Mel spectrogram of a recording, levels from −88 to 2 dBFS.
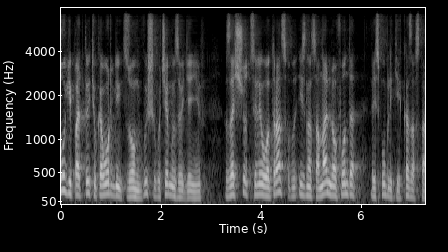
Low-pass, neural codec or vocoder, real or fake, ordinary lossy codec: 7.2 kHz; codec, 16 kHz, about 1 kbps, DyCAST, with the encoder's durations; fake; none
